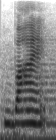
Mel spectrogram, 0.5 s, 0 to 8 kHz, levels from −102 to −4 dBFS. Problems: none marked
